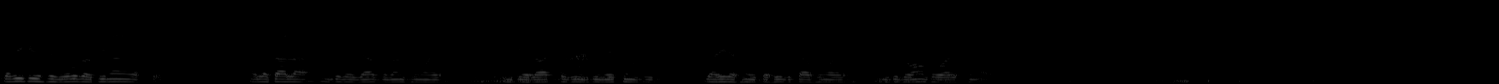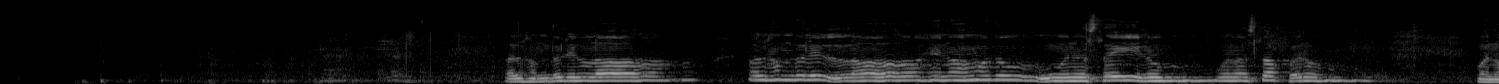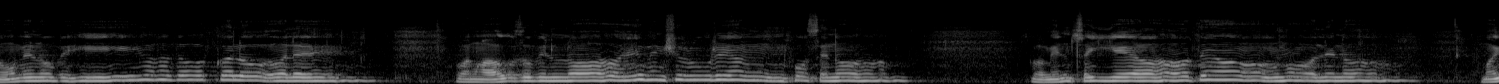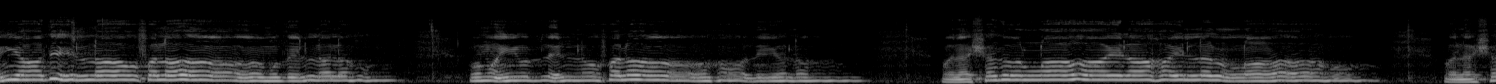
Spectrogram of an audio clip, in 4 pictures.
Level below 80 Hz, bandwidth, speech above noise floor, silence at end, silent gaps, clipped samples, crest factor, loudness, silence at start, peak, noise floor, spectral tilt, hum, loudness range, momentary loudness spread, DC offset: -76 dBFS; 11 kHz; 59 dB; 0 s; none; under 0.1%; 18 dB; -30 LUFS; 18.2 s; -14 dBFS; -89 dBFS; -7.5 dB/octave; none; 6 LU; 16 LU; under 0.1%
